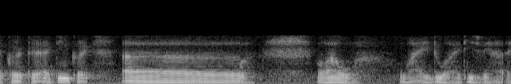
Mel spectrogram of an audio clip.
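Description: Speech over what sounds like a narrowband call line, with nothing above 4 kHz, consistent with the 64 kbps G.711 A-law codec. At 2.40 to 2.42 s the talk lurches forward with no gap at all. About a second of speech is simply absent, and the two sides are butted almost directly together. This is a skip ahead: a block of audio was lost in transit or discarded by an overflowing jitter buffer while later audio was already queued, so playback resumed from the newer material. Straight after that, from 2.49 to 5.06 s, the speech runs noticeably quick and slightly rushed, at about 113 percent of normal speed, yet the pitch stays where it was. That is jitter buffer speed-up. The buffer was holding more audio than its target, likely after delayed packets arrived in a bunch, and the receiver trimmed out tiny slices of one or a few pitch periods again and again, removing roughly a third of a second in total to bring the delay back down.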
